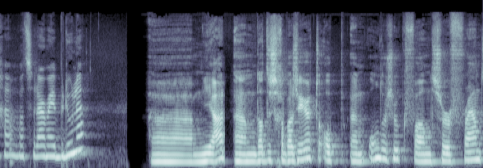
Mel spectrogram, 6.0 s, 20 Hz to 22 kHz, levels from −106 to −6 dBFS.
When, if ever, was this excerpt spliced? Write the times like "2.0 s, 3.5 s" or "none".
2.8 s

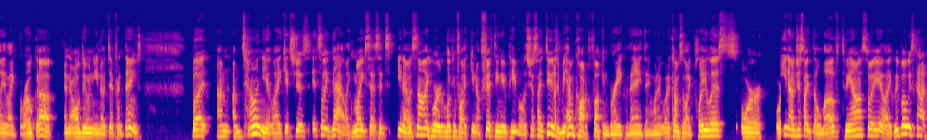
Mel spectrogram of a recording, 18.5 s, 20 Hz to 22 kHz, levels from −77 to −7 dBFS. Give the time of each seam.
1.2 s, 11.1 s, 15.6 s

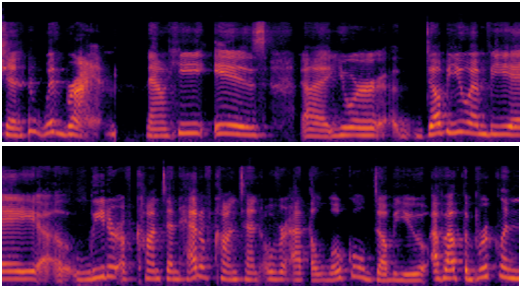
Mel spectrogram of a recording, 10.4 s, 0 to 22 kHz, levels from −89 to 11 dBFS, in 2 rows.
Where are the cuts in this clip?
1.4 s, 9.4 s

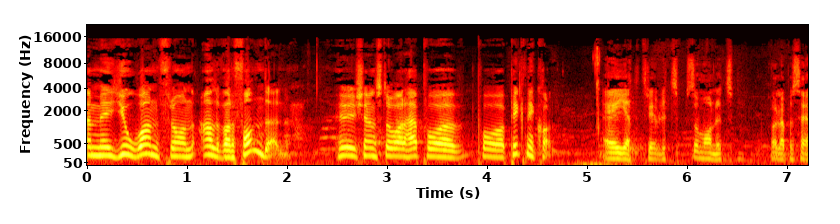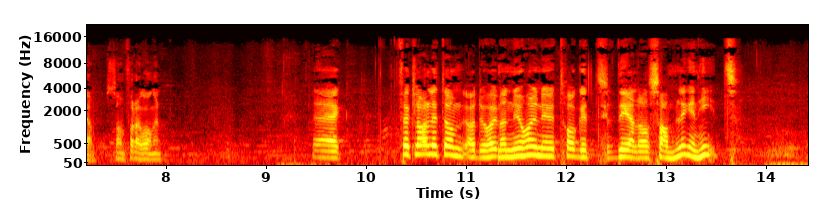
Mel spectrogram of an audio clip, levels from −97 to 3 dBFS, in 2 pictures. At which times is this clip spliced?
11.3 s, 12.4 s

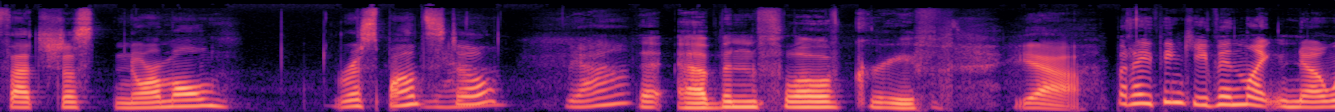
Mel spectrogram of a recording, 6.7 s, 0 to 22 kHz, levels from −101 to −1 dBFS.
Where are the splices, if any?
4.8 s

